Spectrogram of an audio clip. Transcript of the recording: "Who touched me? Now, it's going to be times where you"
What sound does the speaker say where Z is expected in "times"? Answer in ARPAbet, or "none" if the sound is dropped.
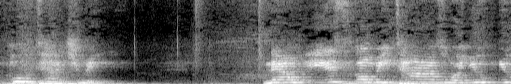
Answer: Z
